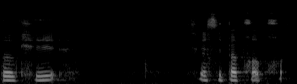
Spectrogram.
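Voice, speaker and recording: A woman's voice: very slow, dark tone. Hesitant woman with a slight cold. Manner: hesitant, full of fillers and restarts. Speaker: game tutorial maker. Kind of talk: casual screen-recorded game tutorial.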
